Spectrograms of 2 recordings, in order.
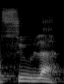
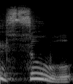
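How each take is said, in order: First: "Sula" said in two syllables, "soo-la"; Sula pronunciation. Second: "Sule" said as one long syllable, like "sool"; Sule pronunciation. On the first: Host checking a guest's surname, "Sula" as "soo-la". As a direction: end "Sula" on an open "la". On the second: Host checking a guest's surname, "Sule" as "sool". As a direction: say "Sule" without a final vowel, "sool". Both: Shown as a demonstration. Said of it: "do I say Sule or Sula".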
